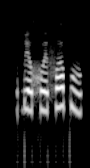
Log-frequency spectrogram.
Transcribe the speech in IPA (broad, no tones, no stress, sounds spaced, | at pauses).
ɓ e χʷ e f ʌ p u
